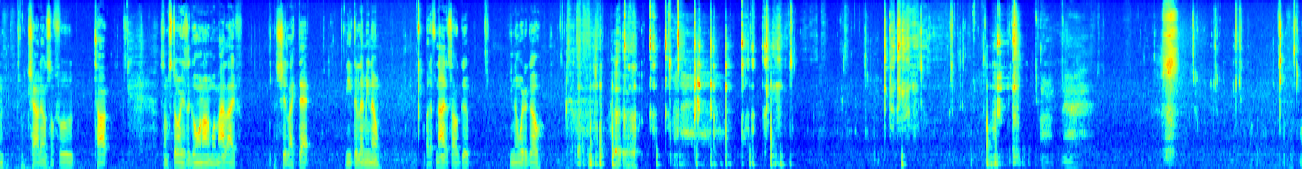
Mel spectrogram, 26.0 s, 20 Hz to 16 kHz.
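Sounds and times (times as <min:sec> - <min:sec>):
chewing: 0:12.2 - 0:16.0, 0:16.8 - 0:19.7, 0:23.8 - 0:26.0
metal spoon scraping ceramic bowl: 0:17.7 - 0:18.4.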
